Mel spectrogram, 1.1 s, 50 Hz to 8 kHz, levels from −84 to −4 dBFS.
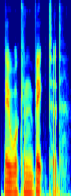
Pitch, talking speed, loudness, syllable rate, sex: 100 Hz, 165 wpm, -18 LUFS, 6.4 syllables/s, male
